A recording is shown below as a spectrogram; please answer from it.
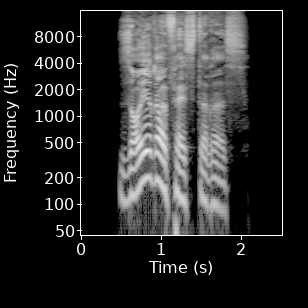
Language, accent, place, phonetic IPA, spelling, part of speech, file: German, Germany, Berlin, [ˈzɔɪ̯ʁəˌfɛstəʁəs], säurefesteres, adjective, De-säurefesteres.ogg
- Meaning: strong/mixed nominative/accusative neuter singular comparative degree of säurefest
